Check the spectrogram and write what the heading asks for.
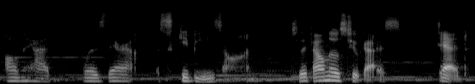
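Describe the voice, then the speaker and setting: A woman's voice: deep voice, lively intonation, a little slow, creaky. A young woman co-hosting a podcast, telling a story in a playful, chatty way with jokey asides. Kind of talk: casual storytelling chat. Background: soft background music.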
